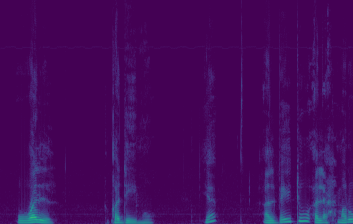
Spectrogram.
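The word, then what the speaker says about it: والقديم: Now normally what happens is if there's a wa and the word after it has a definite, you just ignore the alif. So here it becomes Al Baytu Al Ahmaru wal Qadimu.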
